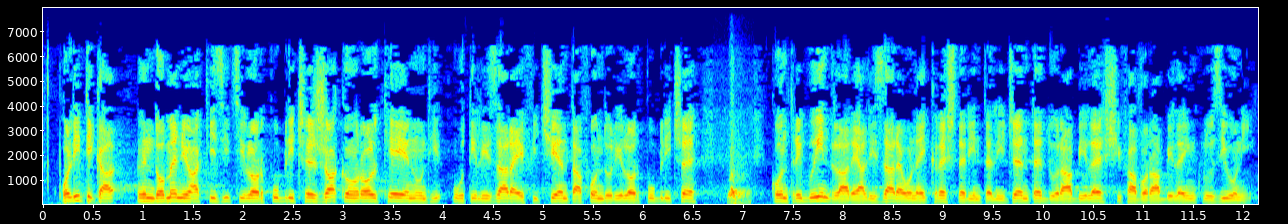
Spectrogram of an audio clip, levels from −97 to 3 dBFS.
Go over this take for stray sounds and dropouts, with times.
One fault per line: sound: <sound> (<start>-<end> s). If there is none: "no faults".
sound: whoosh (6.8-7.1 s)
